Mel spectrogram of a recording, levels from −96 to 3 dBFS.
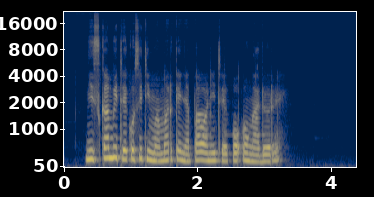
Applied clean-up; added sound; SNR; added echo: neural mask model DeepFilterNet 3.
